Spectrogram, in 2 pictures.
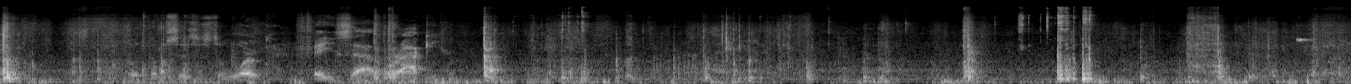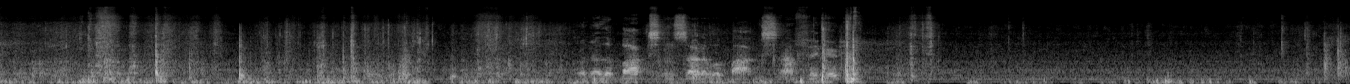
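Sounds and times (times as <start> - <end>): cardboard rustling and scraping: 0.0 - 9.9, 10.9 - 19.3, 21.4 - 23.8.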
